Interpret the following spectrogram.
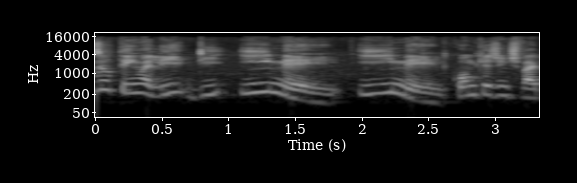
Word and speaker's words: E-Mail: E esse L precisa ser pronunciado de maneira bem explícita. Eu tenho que pôr a pontinha da minha língua ali no céu da boca.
